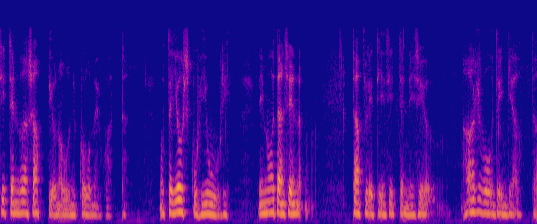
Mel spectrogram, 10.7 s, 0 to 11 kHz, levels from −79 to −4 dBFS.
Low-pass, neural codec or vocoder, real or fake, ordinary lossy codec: 7.2 kHz; none; real; none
